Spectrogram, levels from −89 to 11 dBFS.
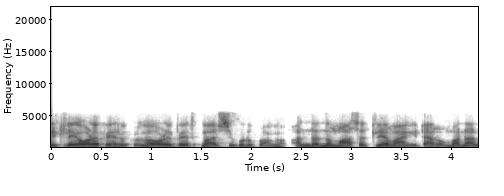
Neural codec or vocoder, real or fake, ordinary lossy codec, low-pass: vocoder, 22.05 kHz, 80 mel bands, HiFi-GAN; fake; none; 5.4 kHz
